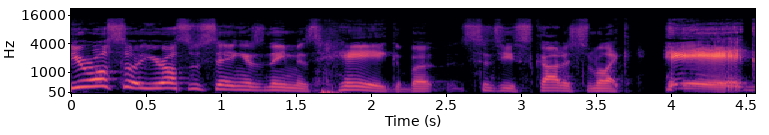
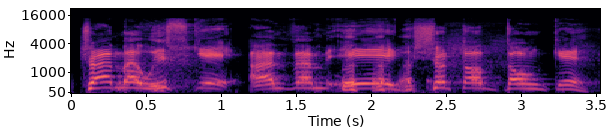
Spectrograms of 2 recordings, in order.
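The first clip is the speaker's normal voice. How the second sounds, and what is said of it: Shrek character voice. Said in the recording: “your Shrek impression”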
